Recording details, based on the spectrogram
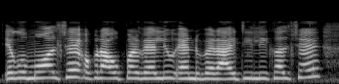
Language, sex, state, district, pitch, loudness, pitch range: Magahi, female, Bihar, Samastipur, 280 Hz, -14 LUFS, 275-290 Hz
